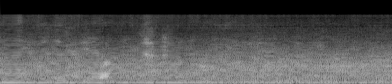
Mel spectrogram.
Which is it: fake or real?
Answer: fake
